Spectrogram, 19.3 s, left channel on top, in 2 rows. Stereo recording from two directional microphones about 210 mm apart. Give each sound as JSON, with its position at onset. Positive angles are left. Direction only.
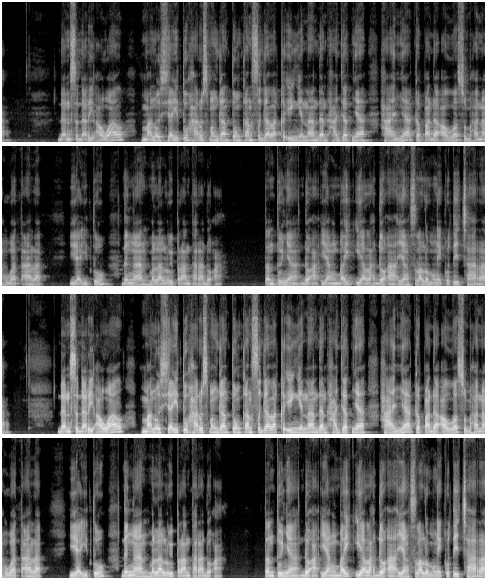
{"t": 1.0, "sound": "speech", "side_deg": -45}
